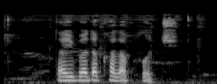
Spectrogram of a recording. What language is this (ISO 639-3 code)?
kat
